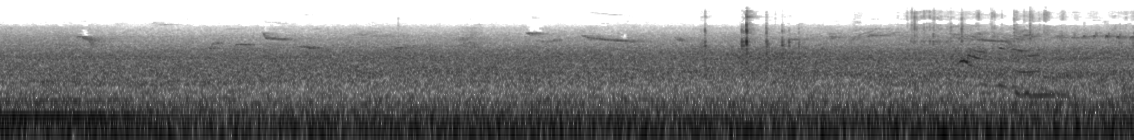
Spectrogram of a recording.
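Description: A steady low rumble with small birds chirping briefly now and then.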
